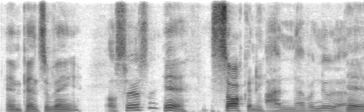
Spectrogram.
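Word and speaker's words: Saucony: salony river in in Pennsylvania oh seriously yeah sakon I never knew that yeah it's not sakone man I never Tau something new been messing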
